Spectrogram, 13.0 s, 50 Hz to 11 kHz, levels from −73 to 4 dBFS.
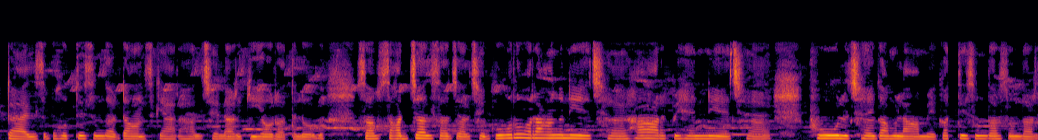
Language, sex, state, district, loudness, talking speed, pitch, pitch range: Maithili, female, Bihar, Samastipur, -20 LUFS, 120 wpm, 205 Hz, 190-220 Hz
